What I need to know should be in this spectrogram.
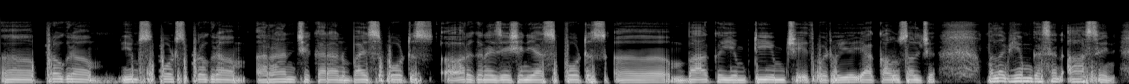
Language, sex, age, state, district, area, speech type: Kashmiri, male, 30-45, Jammu and Kashmir, Budgam, rural, spontaneous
